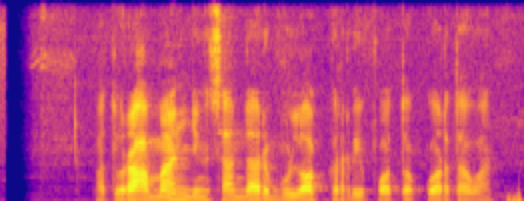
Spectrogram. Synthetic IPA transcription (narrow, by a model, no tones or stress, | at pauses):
pat̪uɾahmand͡ʒɨŋsandarbulɔkːərdipɔt̪ɔkuwart̪awan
